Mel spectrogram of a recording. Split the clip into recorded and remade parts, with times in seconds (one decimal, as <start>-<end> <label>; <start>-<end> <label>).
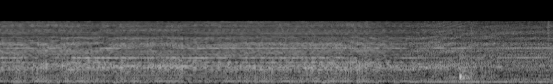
0.0-4.1 remade; 4.1-5.5 recorded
